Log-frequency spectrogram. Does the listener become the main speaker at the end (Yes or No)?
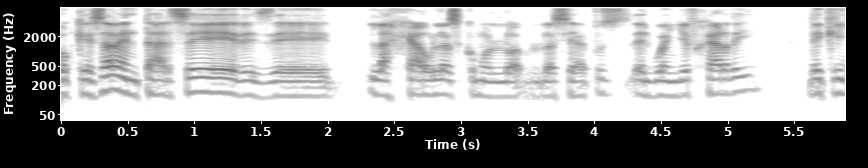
No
